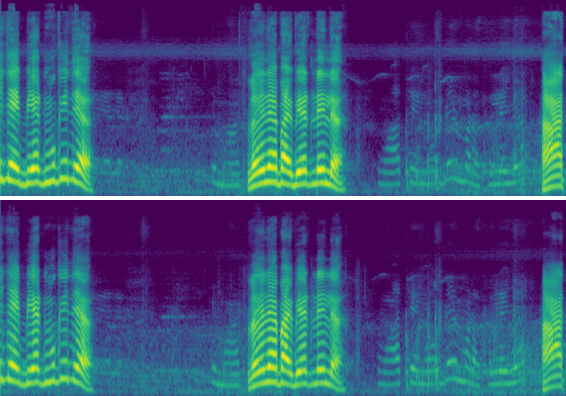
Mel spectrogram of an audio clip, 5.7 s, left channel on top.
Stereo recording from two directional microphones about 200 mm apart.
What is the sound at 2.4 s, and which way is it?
Speech, 30° left (ahead or behind).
